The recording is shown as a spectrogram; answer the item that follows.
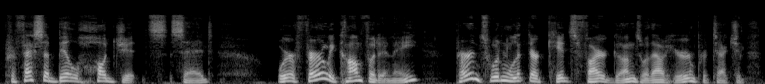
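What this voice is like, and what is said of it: Put-on Canadian accent. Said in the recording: “That is a good Canadian accent. ... That is a good Canadian accent. ... That is an excellent Canadian accent.”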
